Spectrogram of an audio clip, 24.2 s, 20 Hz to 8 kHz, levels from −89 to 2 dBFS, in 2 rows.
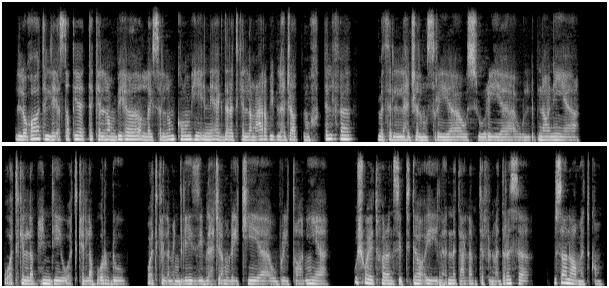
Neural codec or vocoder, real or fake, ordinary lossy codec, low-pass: none; real; Opus, 64 kbps; 7.2 kHz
